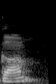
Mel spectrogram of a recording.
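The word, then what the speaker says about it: calm: Keep काम, देखिए keep का मतलब होता है रखना या रहना, काम, अब यहाँ पे एल साइलेंट है ना, कीप काम मीन्स शांत रहो, कीप काम मीन्स शांत रहो या दिमाग को ठंडा रखो।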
